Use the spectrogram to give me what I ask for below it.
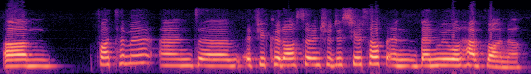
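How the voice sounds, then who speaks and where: A woman's voice: sits high, moderate pace. A woman moderating an online panel, introducing guests politely with frequent fillers. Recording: muffled online broadcast audio.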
